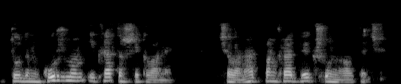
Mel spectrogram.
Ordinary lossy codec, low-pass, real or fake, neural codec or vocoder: AAC, 48 kbps; 7.2 kHz; real; none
